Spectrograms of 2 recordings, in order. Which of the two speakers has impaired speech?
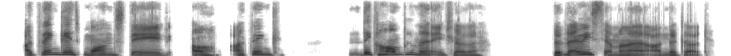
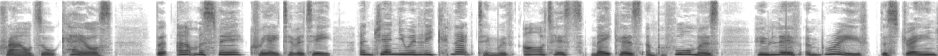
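The first: cerebral palsy; present since birth, legs affected, childhood leg operations; mostly uses wheelchair.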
